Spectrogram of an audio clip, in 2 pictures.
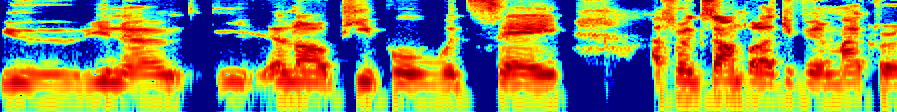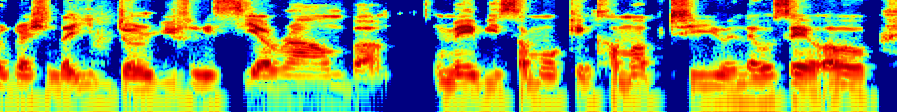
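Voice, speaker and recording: Over a very clean recording with a silent background, a man with a non-native accent speaks fairly quickly in a fairly low, monotone voice with flat intonation. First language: not English. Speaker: university student. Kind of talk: casual chat. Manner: repetitive, halting at times.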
